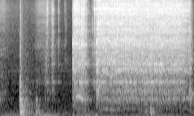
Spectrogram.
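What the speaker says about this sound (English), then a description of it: "Now I'll drill a hole for a self-tapping bolt right here on the frame for the ground." A brief clatter, then a power drill whirs steadily and loudly up close, boring a hole through a vehicle's painted metal frame for a self-tapping bolt.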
